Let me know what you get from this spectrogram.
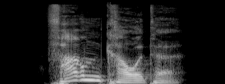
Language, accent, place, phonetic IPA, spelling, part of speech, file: German, Germany, Berlin, [ˈfaʁnˌkʁaʊ̯tə], Farnkraute, noun, De-Farnkraute.ogg
- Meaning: dative singular of Farnkraut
